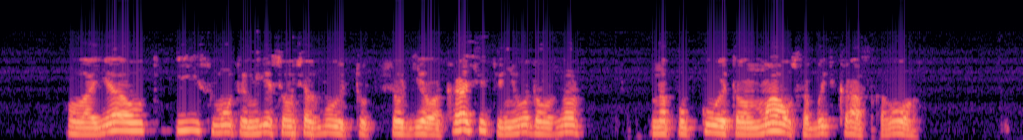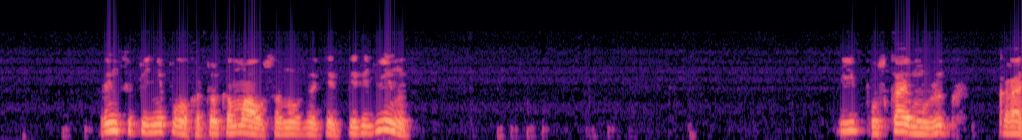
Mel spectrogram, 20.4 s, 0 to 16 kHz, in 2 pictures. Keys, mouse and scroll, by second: 2.4 middle click, 3.1 space, 6.0-6.5 shift+middle drag, 9.5-10.2 middle drag, 11.1 space, 12.6-15.2 drag, 15.5 space, 15.7 space, 16.2 space.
